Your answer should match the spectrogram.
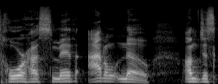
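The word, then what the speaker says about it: Jorja Smith: actually pronounced Georgia Smith I don't know if the Jay's um on some Spanish stuff where the Jay is silent it's Horus Smith I don't know I'm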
